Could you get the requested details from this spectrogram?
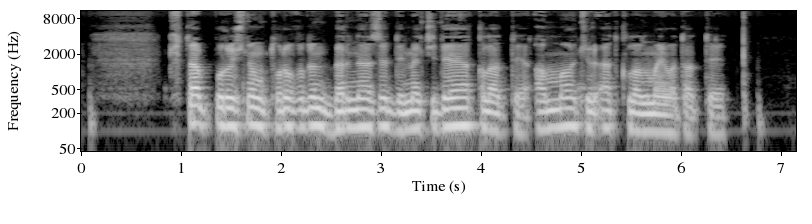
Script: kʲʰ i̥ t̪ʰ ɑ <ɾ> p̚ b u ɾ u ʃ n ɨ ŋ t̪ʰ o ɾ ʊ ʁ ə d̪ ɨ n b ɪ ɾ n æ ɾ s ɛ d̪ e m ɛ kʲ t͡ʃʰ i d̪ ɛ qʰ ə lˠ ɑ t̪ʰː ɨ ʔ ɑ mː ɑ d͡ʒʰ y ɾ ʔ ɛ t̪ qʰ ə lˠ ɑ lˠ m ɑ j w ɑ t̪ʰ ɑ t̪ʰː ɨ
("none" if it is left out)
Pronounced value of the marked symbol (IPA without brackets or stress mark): none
